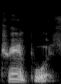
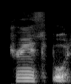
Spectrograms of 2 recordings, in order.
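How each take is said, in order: First: Said as one run-together word, transports. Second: Said as two separate words, trans and sports. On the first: Means of transport. The speaker calls it wrong. "not transports" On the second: Sports for transgender people. The speaker calls it right.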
